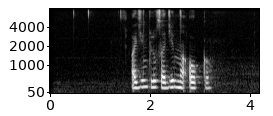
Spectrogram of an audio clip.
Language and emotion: Russian, neutral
